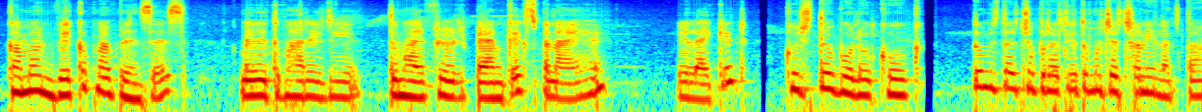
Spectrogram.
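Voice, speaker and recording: A woman voicing a tender young husband in a fan audio drama, speaking low and softly to comfort his wife. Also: normal speed, no echo, lightly acted. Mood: coaxing. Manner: soft, soothing, reassuring. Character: tender, devoted young husband, soothing and calm.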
